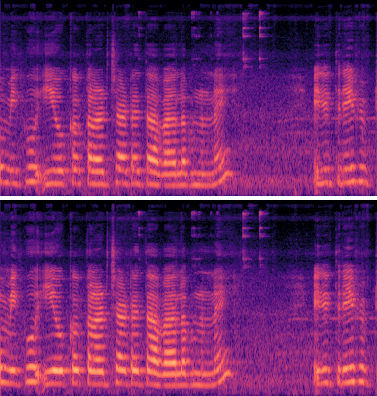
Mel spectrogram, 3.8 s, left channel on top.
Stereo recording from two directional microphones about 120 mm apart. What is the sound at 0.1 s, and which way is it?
A woman's voice, 45° right (ahead or behind).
